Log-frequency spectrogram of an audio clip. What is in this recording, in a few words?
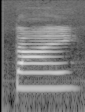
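"dai", Mandarin Chinese, first tone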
